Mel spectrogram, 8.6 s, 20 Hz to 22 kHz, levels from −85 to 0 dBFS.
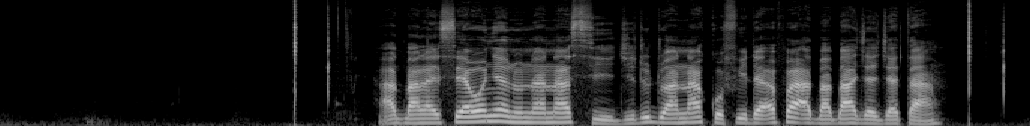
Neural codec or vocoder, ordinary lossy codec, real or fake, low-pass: vocoder, 48 kHz, 128 mel bands, Vocos; none; fake; none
